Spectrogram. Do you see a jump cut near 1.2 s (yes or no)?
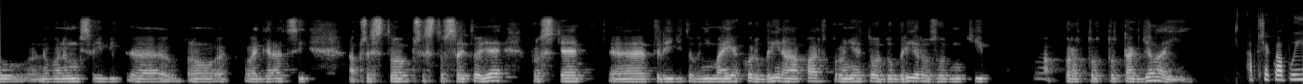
no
